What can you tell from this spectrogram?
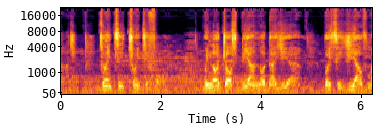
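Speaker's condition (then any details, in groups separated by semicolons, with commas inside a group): No condition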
